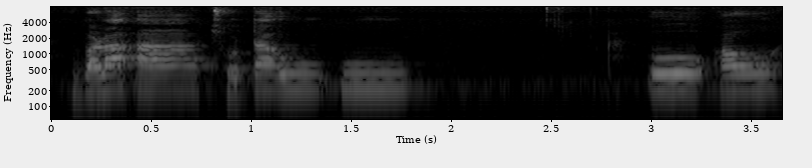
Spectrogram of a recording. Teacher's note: बड़ा आ, छोटा ऊ, ओ, औ, ये दोस्तों पश्च स्वर के अंतर्गत आते हैं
